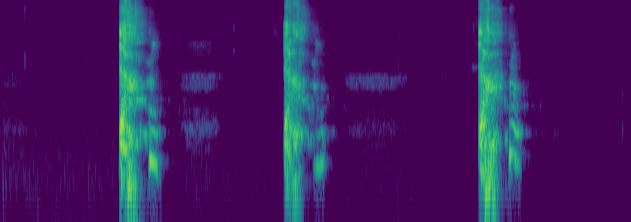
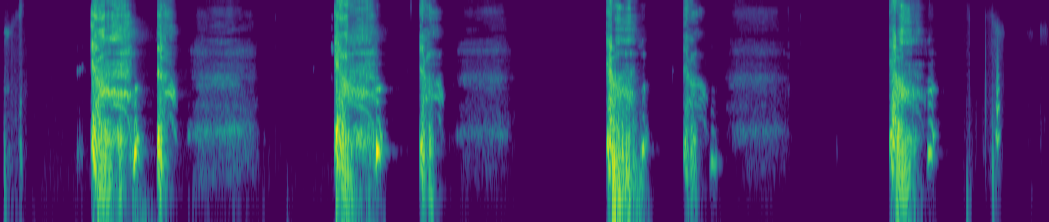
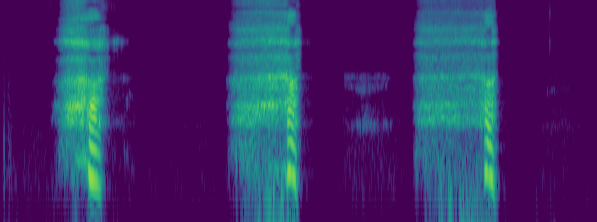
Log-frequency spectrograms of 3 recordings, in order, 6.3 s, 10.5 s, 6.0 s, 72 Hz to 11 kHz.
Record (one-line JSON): {"three_cough_length": "6.3 s", "three_cough_amplitude": 31208, "three_cough_signal_mean_std_ratio": 0.26, "cough_length": "10.5 s", "cough_amplitude": 32768, "cough_signal_mean_std_ratio": 0.31, "exhalation_length": "6.0 s", "exhalation_amplitude": 27540, "exhalation_signal_mean_std_ratio": 0.39, "survey_phase": "beta (2021-08-13 to 2022-03-07)", "age": "18-44", "gender": "Female", "wearing_mask": "No", "symptom_cough_any": true, "symptom_new_continuous_cough": true, "symptom_runny_or_blocked_nose": true, "symptom_shortness_of_breath": true, "symptom_sore_throat": true, "symptom_fatigue": true, "symptom_headache": true, "symptom_change_to_sense_of_smell_or_taste": true, "symptom_loss_of_taste": true, "symptom_onset": "2 days", "smoker_status": "Never smoked", "respiratory_condition_asthma": false, "respiratory_condition_other": false, "recruitment_source": "Test and Trace", "submission_delay": "2 days", "covid_test_result": "Positive", "covid_test_method": "RT-qPCR", "covid_ct_value": 24.3, "covid_ct_gene": "ORF1ab gene"}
